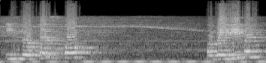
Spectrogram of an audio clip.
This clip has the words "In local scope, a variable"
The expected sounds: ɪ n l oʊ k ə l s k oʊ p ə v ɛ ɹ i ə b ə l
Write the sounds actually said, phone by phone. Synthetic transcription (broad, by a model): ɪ n l oʊ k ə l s k oʊ ə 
